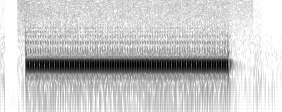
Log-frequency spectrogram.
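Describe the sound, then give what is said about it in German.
A telephone signals an incoming call with one steady, mid-pitched electronic tone. It is loud and plays alone, held unbroken for about two seconds before cutting off cleanly. “Wir haben einen Anruf bekommen”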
